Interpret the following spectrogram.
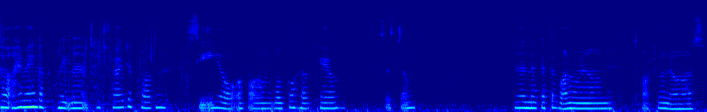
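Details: Adult woman with functional neurological disorder on a day of worsening symptoms, reporting tremors, uncontrollable movement and paralysis, symptoms starting after eating; speech halting with pauses; functional speech disturbance.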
